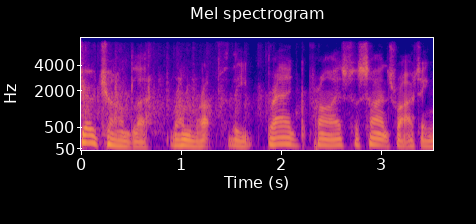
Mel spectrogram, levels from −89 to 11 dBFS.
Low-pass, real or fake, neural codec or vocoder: 7.2 kHz; real; none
